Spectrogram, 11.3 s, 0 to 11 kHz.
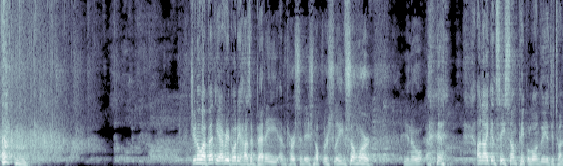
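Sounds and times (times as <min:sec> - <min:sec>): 
laughter: 0:00.0 - 0:00.8, 0:02.4 - 0:04.3, 0:06.9 - 0:10.3
audience clapping: 0:00.0 - 0:02.4
speech: 0:00.3 - 0:00.7, 0:03.8 - 0:11.2.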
